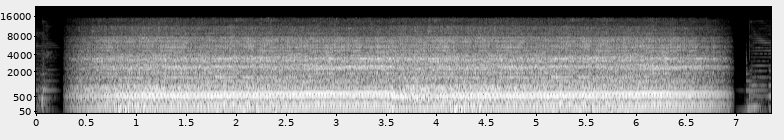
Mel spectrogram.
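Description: A petrol weed cutter, also called a brush cutter, runs at steady high revs for the whole stretch. The engine drone is loud and close, with no speech.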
